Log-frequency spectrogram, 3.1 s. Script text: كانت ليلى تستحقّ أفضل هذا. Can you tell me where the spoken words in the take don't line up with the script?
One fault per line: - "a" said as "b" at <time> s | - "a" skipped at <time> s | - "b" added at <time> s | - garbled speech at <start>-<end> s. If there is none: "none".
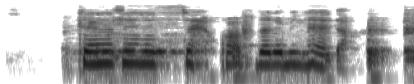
- "من" added at 2.1 s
